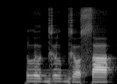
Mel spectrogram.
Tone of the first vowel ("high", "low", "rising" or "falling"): high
